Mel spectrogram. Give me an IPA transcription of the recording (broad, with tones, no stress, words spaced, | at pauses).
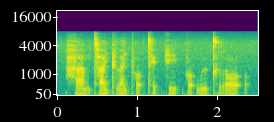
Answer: haː˦˥mtʰa˥˩j pʰla˨˩jpʰɔ˨˩ʔtʰe˦˥k̚ hiː˥˩k̚hɔ˨˩ʔwɯː˥˩ kʰrɔ˥˩ʔ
